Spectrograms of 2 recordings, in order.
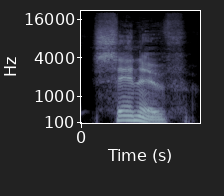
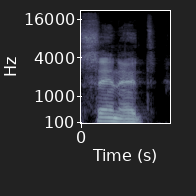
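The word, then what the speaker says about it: Senedd: But in Wales, somebody from what I've been told by Google is pronounced Seniv, not Senate.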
